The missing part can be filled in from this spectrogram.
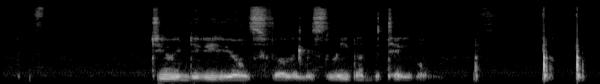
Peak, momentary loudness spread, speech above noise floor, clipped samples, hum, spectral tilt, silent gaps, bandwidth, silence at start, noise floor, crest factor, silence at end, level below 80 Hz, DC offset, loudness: -2 dBFS; 19 LU; 39 dB; under 0.1%; none; -2 dB/octave; none; 16.5 kHz; 0.35 s; -65 dBFS; 26 dB; 0.15 s; -76 dBFS; under 0.1%; -26 LUFS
